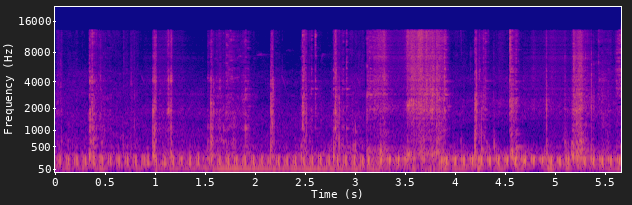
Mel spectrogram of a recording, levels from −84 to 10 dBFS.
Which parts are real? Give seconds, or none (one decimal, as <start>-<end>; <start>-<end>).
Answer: 0.0-0.9; 1.5-3.2; 3.9-4.7; 5.3-5.7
